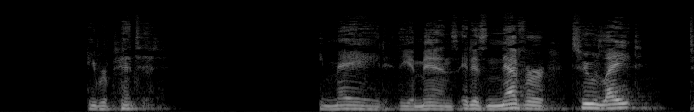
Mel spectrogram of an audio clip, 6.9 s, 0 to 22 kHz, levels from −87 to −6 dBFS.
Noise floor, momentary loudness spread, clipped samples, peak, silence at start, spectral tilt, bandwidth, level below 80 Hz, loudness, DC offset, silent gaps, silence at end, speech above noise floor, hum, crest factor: -85 dBFS; 15 LU; under 0.1%; -24 dBFS; 0.9 s; -6 dB/octave; 15.5 kHz; -84 dBFS; -42 LUFS; under 0.1%; none; 0 s; 43 dB; none; 20 dB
